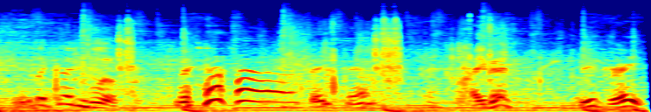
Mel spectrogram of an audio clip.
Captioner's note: laughs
